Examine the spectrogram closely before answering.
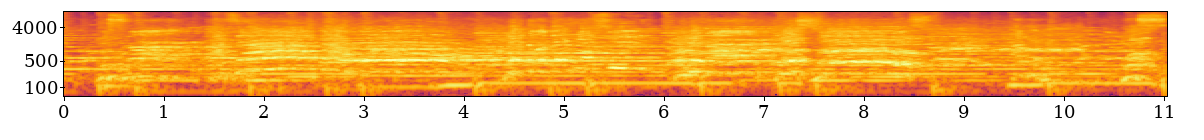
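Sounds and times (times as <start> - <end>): group of voices singing: 0.0 - 11.0
instrumental accompaniment: 0.0 - 11.0.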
